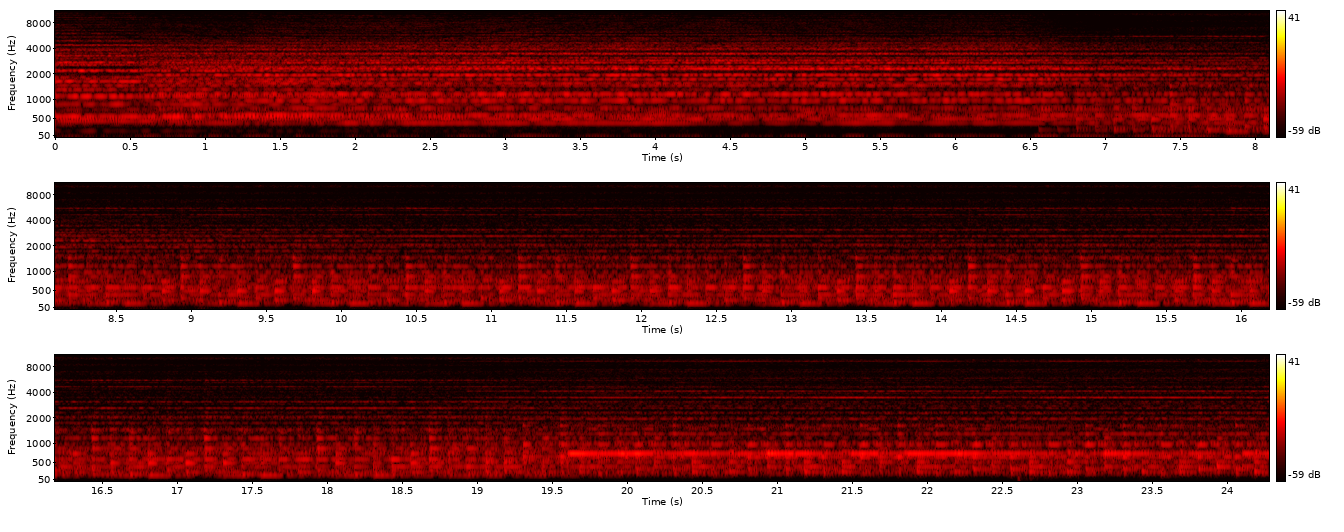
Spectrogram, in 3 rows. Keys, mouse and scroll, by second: 0.4 m, 7.0 click, 11.0 click, 18.1 click, 19.0 z, 20.6 3, 20.8 Return, 23.1 Return.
